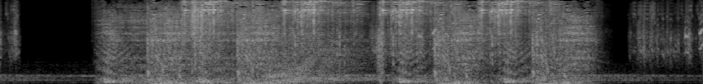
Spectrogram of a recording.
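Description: Game hits clash and thud repeatedly.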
